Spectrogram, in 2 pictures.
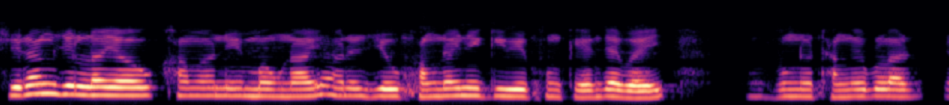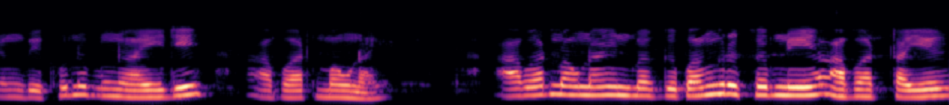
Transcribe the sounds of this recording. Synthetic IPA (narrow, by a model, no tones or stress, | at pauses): siɾaŋzilːajawkʰamanimawnajaɾɯziwpʰaŋnajniɡiwepʰuŋkʰejanzabaj | buŋnɯtʰaŋɯblazɯŋbekʰɯwnɯbuŋnajdi | abat̚mawnaj | abat̚mawnajɯnbaɡɯbaŋɾɯkʰɯp̬̚niabatːajɯ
